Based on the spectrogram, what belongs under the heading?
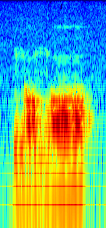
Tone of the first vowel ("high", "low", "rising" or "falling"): low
